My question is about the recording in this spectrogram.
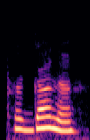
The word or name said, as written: pergunnah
